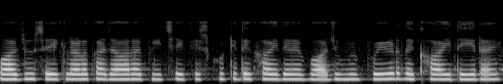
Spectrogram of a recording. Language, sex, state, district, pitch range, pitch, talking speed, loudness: Hindi, female, Chhattisgarh, Korba, 235-245 Hz, 240 Hz, 235 wpm, -17 LUFS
